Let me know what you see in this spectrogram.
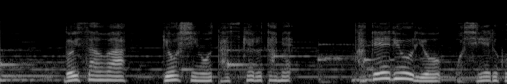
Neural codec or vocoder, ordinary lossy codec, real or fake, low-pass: codec, 16 kHz, 8 kbps, FunCodec, trained on Chinese and English, 25 frames a second; none; fake; 7.2 kHz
